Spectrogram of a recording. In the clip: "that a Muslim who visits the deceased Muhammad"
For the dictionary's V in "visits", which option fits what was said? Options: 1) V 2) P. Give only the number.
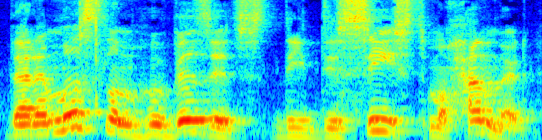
1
